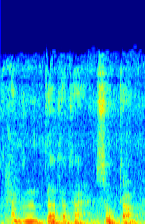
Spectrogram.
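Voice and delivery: ordinary talk, nothing marked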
